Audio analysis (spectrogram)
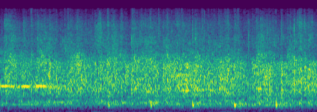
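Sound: audience applauding and clapping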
